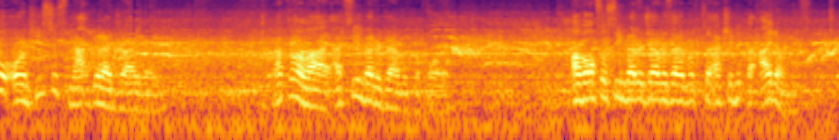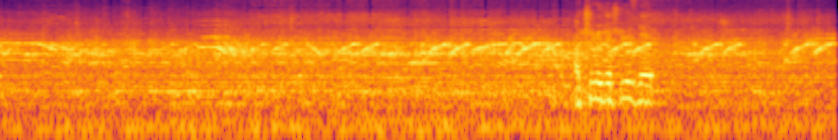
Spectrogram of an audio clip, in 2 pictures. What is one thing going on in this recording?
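Racing game engines whine and rev through a television speaker.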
